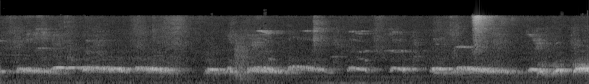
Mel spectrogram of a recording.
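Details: Spotted dove calling: hollow coo notes in groups, with a clear pause around two and a half seconds, then shorter broken coos. Faint whistles of other birds sound in the background.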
